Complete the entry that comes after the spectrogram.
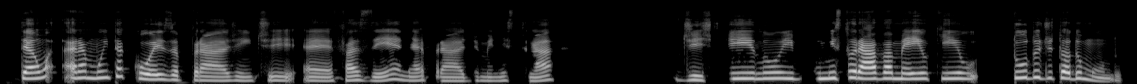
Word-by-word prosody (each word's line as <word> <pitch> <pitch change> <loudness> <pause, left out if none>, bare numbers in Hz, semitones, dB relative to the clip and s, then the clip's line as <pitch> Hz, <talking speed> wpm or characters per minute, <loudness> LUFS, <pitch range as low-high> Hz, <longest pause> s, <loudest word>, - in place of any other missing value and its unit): Então, 280 +2 +5 0.2
era 305 +1 +3
muita 310 +5 -1
coisa 230 - +2
para 180 -3 -1
gente, 180 0 -7
eh, 170 -1 -2
fazer, 190 +3 -2
né, 180 -1 -4
para 165 -1 -4
administrar. 170 +3 -6 1.2
De 205 0 -3
estilo 270 +6 0
e 270 -3 -1 0.2
misturava 275 0 +5
meio 260 0 +2
que 270 0 -1
o 265 - -4 0.3
tudo 310 +1 +1
de 295 +1 -6
todo 280 -1 +3
mundo. 165 - -6
240 Hz, 115 wpm, -21 LUFS, 180-275 Hz, 1.2 s, Então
